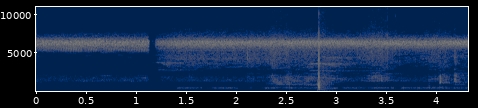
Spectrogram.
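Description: Steady high-pitched chirring of an insect chorus in the woods, cut out for an instant about a second in, with one sharp click near the middle.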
